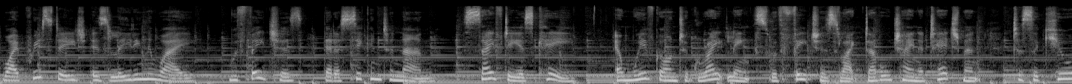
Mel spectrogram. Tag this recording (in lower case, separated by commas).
speech, music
